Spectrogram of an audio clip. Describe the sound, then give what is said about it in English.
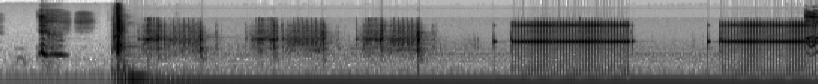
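A telephone is handled with a few clicks, then dialed in a series of short bursts to call the operator, followed by a steady ringing tone that sounds twice on the line with a pause between. “I'll call the operator again.”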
